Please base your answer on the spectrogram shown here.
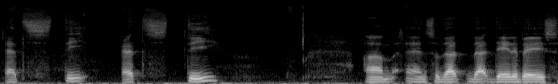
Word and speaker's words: etcd: has it's it's it's spelled etcd and it's pronounced at st and so that that database essentially um there's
